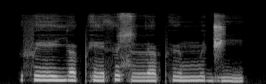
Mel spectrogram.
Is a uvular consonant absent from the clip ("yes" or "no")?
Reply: yes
